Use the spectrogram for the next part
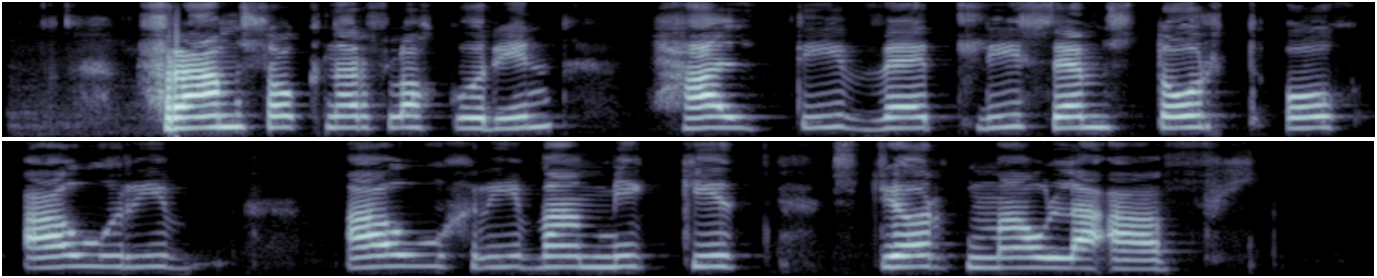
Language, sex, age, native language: Icelandic, female, 20-29, Polish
